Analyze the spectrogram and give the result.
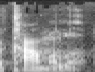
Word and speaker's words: Kamala: It's a whole shirt out there that says it has a comma and then an L.A. for Kamala, so people know how to pronounce her name.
